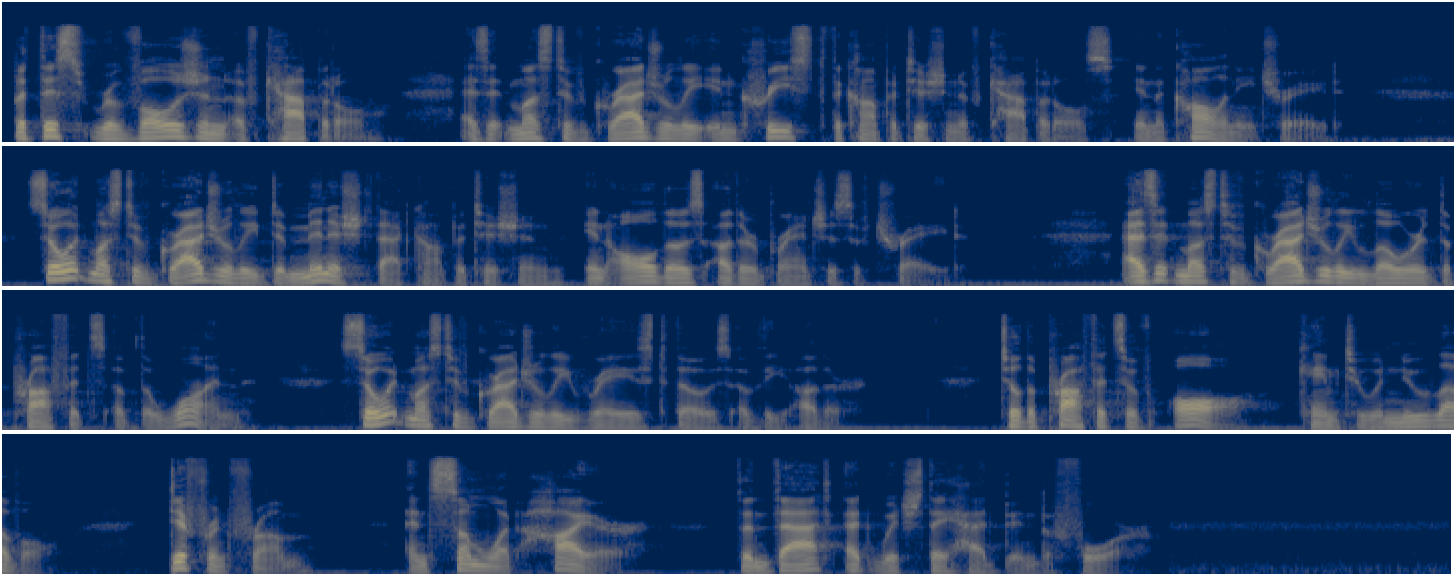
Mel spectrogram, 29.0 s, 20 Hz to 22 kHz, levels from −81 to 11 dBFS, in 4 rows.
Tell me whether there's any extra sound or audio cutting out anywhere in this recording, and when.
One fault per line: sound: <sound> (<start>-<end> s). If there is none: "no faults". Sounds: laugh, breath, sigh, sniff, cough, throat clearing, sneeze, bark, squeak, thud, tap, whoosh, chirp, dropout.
no faults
